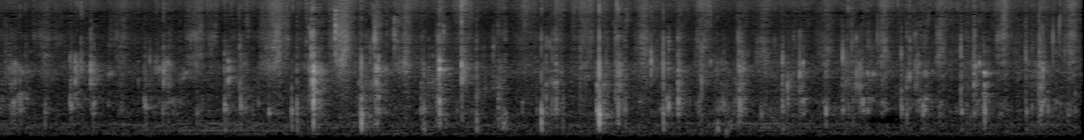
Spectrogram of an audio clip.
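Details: A Golden Retriever licks a tongue cleaning brush indoors, producing a steady stream of wet clicking and smacking sounds, irregular and close, in a small quiet room.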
